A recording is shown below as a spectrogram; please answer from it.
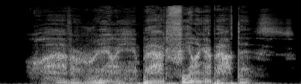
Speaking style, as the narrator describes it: Kenny, whose throat had suddenly gone dry as a bone, whispered to Jacob and said

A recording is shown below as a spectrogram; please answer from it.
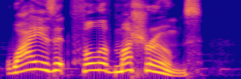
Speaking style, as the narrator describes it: the deputy governor yelled over the edge

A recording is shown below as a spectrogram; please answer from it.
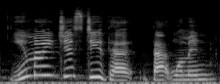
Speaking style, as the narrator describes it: he laughed

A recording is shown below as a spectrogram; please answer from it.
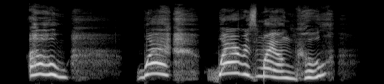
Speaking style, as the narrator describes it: cried Elizabeth, darting from her seat as she finished the letter in eagerness to follow him, without losing a moment for time so precious

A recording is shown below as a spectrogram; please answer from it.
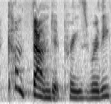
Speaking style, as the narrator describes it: grumbled the Yankee trader

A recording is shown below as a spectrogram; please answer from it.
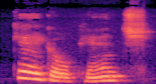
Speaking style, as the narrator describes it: said Grandma wearily

